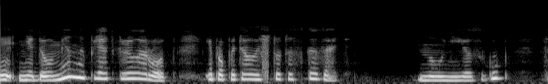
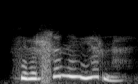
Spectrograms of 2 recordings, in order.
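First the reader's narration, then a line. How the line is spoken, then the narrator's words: Cheerful confirmation. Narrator (Russian): весело подтвердил граф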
